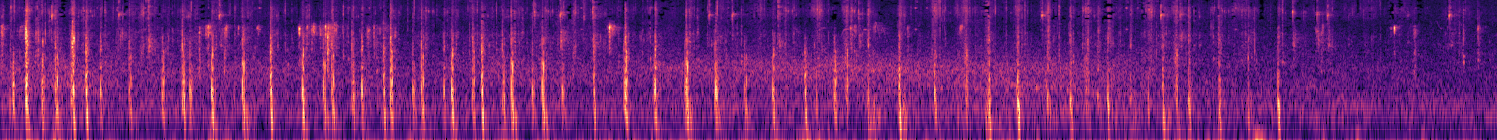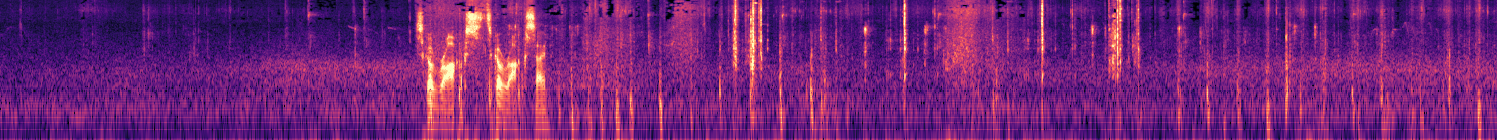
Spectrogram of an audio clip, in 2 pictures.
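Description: Footsteps crunch quickly over gravel and grass.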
